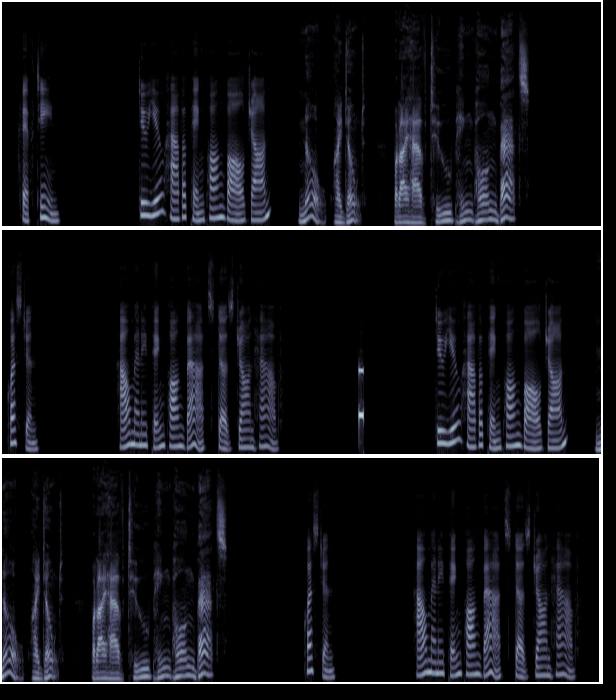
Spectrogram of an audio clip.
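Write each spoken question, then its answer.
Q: How many ping pong bats does John have?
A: two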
